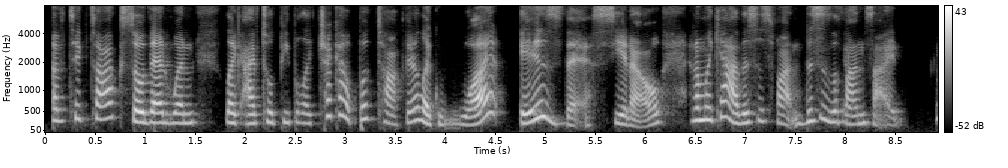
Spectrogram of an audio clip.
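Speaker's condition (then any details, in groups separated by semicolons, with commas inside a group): No condition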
